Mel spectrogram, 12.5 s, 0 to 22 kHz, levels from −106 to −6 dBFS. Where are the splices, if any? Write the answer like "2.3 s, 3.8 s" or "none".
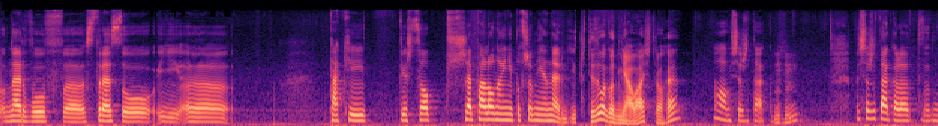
7.7 s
